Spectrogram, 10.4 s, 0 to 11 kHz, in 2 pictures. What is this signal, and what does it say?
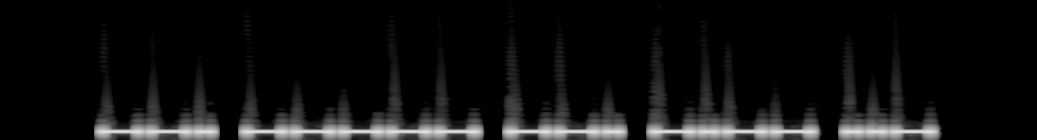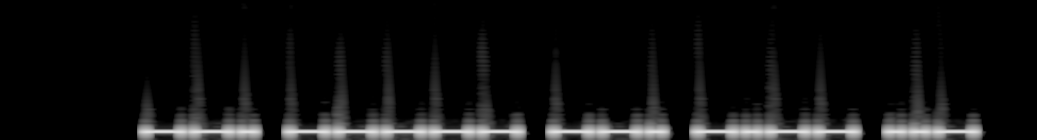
Morse code, heard as a keyed tone, about 20 wpm, 700 Hz. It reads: G0GYU G0GYU
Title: DXCC-100 Call Signs - 5 Characters - Repeated 3x - 20wpm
